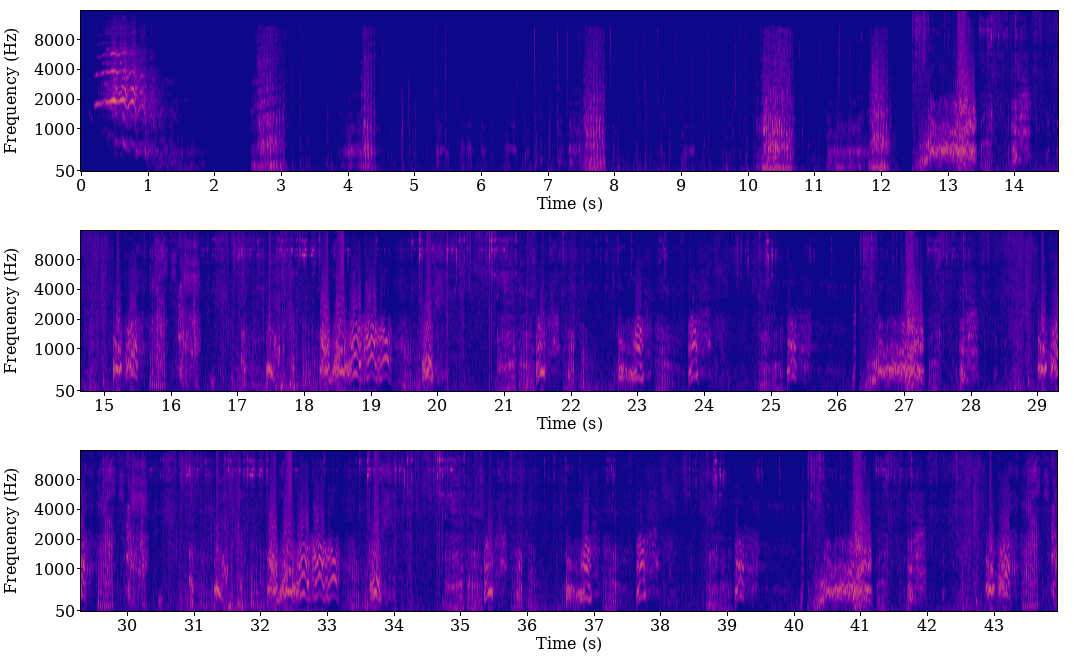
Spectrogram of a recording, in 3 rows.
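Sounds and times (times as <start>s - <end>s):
dogs barking and growling: 12.5s - 43.9s.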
